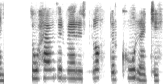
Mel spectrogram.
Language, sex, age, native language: Icelandic, female, 8, Icelandic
